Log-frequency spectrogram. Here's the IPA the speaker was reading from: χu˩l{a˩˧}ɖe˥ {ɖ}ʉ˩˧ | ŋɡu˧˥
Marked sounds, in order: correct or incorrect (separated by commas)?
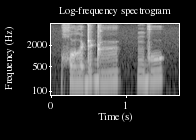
incorrect, correct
